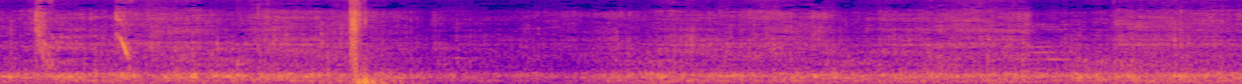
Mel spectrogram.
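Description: A buffalo being milked by hand: streams of milk squirting from its teats into a steel bucket, a steady splashing hiss. A few sharp clicks in the first two seconds, the loudest about two seconds in.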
